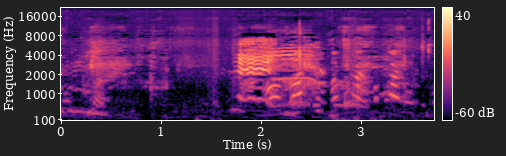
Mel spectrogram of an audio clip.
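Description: Goats bleat in short wavering cries, close by and fairly loud, mixed with a few soft thumps and rustles from the animals nearby.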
